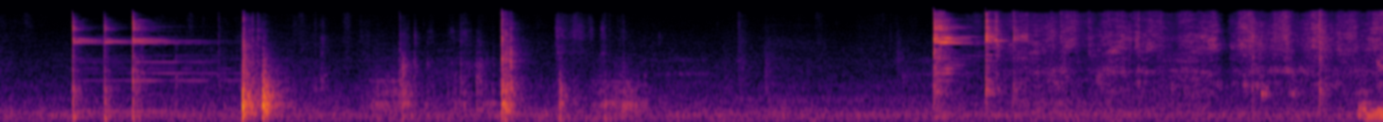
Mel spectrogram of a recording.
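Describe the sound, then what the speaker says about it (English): Sugar and celery seed are stirred into cider vinegar in a bowl. A spoon makes intermittent clinks and scrapes against the dish, some sharp and bright, with quieter swirling between them. "And you mix this around until the sugar dissolves in the vinegar."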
